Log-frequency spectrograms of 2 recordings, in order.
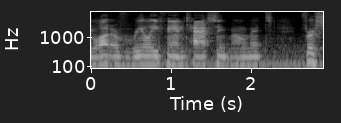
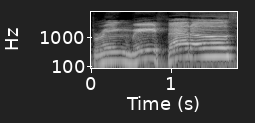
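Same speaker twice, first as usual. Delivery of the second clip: louder, higher, slow booming roar; Thor battle cry; 6 semitones higher, 9 dB louder, much slower than usual. Retold or imitated. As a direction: bellow it like a god arriving for battle. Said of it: "And he's like".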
